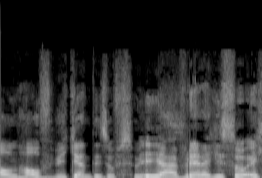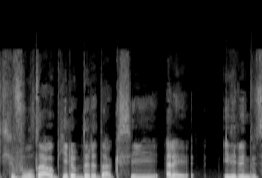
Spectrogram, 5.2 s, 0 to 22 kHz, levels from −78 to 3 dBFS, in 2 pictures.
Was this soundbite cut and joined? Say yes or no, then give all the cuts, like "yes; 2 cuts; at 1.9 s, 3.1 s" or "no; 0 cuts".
no; 0 cuts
